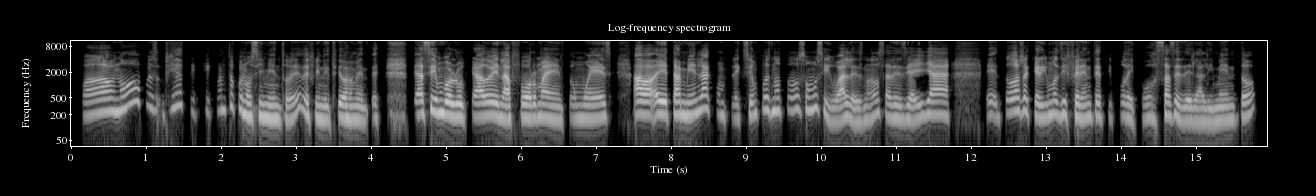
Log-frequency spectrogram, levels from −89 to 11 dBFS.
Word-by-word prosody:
Wao, 215 +5 +1
no, 335 - -1
pues 300 -5 -11
fíjate 280 - -9
que 225 -4 -20
cuánto 255 +5 -10
conocimiento, 175 - 0
eh, 175 - -3
definitivamente. 165 - -2 0.4
Te 200 - -1
has 205 +3 +4
involucrado 185 -4 +4
en 190 -2 +4
la 160 -1 +7
forma, 175 0 +1
en 155 - -5
cómo 165 +2 -6
es. 170 +1 -1 0.3
Ah 205 -1 +8
eh, 200 -1 +6
también 200 +2 +2
la 280 0 +4
complexión, 190 -1 -8
pues, 260 +2 -4
no 245 +1 -1
todos 255 +3 -9
somos 260 0 -4
iguales, 150 -3 0
¿no? 160 +6 -7
O - - -7
sea, 185 -4 -4
desde 165 -1 -3
ahí 160 +5 -2
ya, 200 -2 +3 0.5
eh, 195 -2 -8
todos 230 +7 -1
requerimos 195 -3 -1
diferente 180 -2 -1
tipo 180 +1 -14
de 165 -3 -5
cosas, 175 +3 -4
desde 150 -7 -1
el 145 - -4
alimento. 150 - -4
185 Hz, 165 wpm, -21 LUFS, 165-215 Hz, 0.5 s, Ah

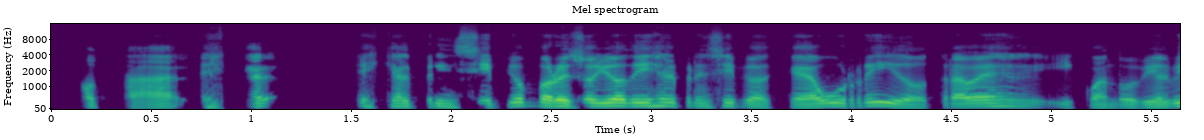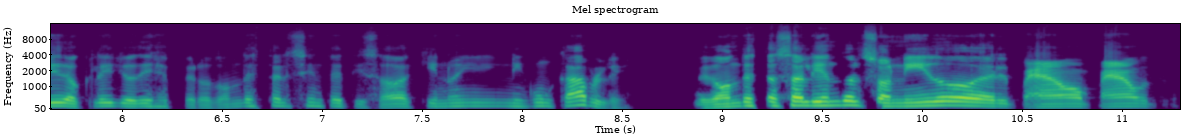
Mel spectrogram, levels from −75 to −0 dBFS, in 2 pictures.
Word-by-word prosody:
Total, - - -5
es - - -8
que - - -5
al - - -2 0.4
es - - -8
que - - -7
al 125 - -1
principio, 130 +4 -4
por 135 -2 +5
eso 140 +2 +2
yo 145 +1 +5
dije, 145 +1 +2
al 150 - -1
principio, 130 -3 -4
qué 115 - -2
aburrido, 135 -2 0
otra 125 +5 -2
vez, 135 -1 -1
y 115 - -14
cuando 110 -1 -6
vi 110 +2 -3
el 115 - -1
videoclip 145 +1 -1
yo 130 - -1
dije: 130 0 -5
"¿Pero 100 -2 -11
dónde 115 +7 -9
está 145 - -11
el 150 - -6
sintetizador? 130 -5 -6
Aquí 130 +2 -10
no 135 +2 -8
hay 145 0 -9
ningún 145 +1 -8
cable, 100 - -1 0.3
¿de 105 - -7
dónde 125 +7 +3
está 165 +1 0
saliendo 170 +2 +6
el 180 - 0
sonido? 155 +3 +6
el 135 -2 0
pau, 125 +1 +2
pau." 130 +1 +2
135 Hz, 235 wpm, -21 LUFS, 125-145 Hz, 0.4 s, saliendo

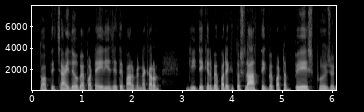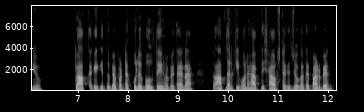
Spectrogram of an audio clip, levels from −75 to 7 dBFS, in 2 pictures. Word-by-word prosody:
তো - - -8
আপনি 125 +4 -7
চাইলেও 120 +4 +2
ব্যাপারটা 145 +1 -1
এড়িয়ে 145 +1 -1
যেতে 145 +1 -1
পারবেন 125 -2 +1
না। 135 - -1
কারন 165 +1 +3 0.7
রিটেক 155 +3 0
এর 160 - -2
ব্যাপারে 155 0 +2
কিন্তু 160 -1 -8
আসলে 155 -1 +3
আর্থিক 135 +3 -3
ব্যাপারটা 145 0 -1 0.2
বেশ 130 0 +5 0.2
প্রয়োজনীয়। 110 -3 -3 0.7
তো - - -12
আপনাকে 120 +4 -4
কিন্তু 140 0 -3
ব্যাপারটা 130 +1 0
খুলে 130 -1 +2
বলতেই 115 +1 +1
হবে। 110 0 -2
তাই 115 +2 +2
না? 155 - +3 0.5
তো - - -9
আপনার 150 +1 -1
কি 135 - -2
মনে 115 -1 -1
হয়? 115 - +4
আপনি 125 +1 -9
সাহস 120 -2 +3
টাকে 125 -1 -3
জোগাতে 120 +2 -1
পারবেন? 120 +6 +3
130 Hz, 180 wpm, -25 LUFS, 120-145 Hz, 0.7 s, বেশ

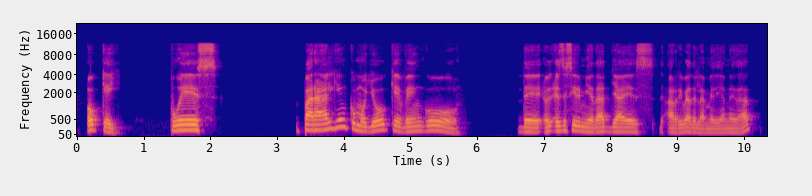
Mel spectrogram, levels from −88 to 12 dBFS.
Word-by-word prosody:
Okey, 120 - +1 0.7
pues 155 +1 +4 1.3
para 155 -1 +6
alguien 220 +7 0
como 150 - -1
yo 145 +6 0
que 145 -4 -1
vengo 130 -3 -2 0.7
de, 115 0 +1
eh, 115 +4 -2
es 135 0 0
decir, 140 -1 -1
mi 120 -2 -2
edad 115 +1 0
ya 115 -1 +1
es 115 0 -4
de 110 - -16
arriba 105 +2 -2
de 110 - -5
la 95 -2 -5
mediana 95 +1 -7
edad, 95 -1 -6
125 Hz, 125 wpm, -20 LUFS, 110-150 Hz, 1.3 s, para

